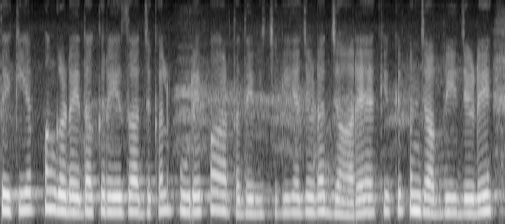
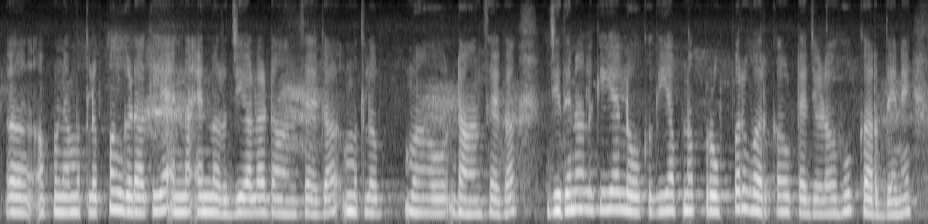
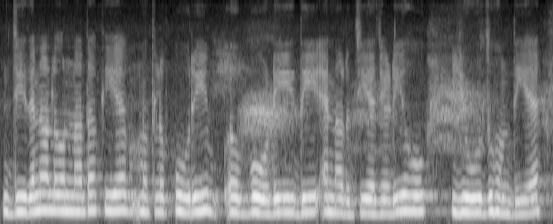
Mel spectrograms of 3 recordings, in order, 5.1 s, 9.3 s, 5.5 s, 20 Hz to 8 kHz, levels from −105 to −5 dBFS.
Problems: constant background noise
